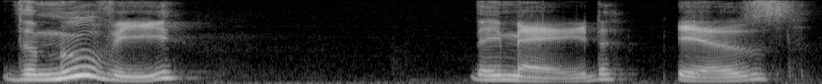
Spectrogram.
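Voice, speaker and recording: Man, slightly high voice, casual comedic banter, playful, mock-grandiose, podcast co-host. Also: sing-song, very slow.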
